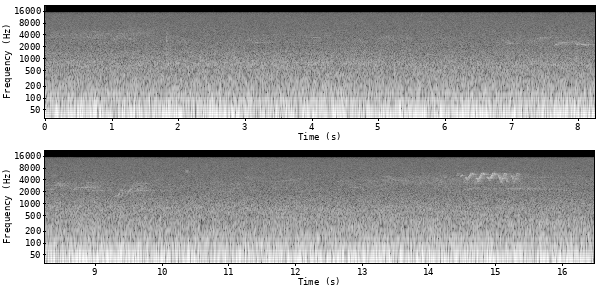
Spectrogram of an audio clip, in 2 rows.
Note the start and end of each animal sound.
[6.59, 9.88] Rose-breasted Grosbeak (Pheucticus ludovicianus)
[14.30, 15.47] Yellow-rumped Warbler (Setophaga coronata)

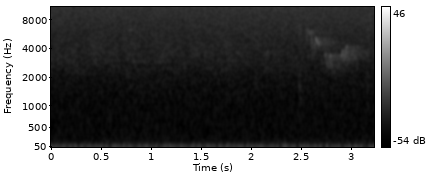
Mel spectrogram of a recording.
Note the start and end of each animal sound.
[0.00, 1.77] Ovenbird (Seiurus aurocapilla)
[2.43, 3.17] Red-eyed Vireo (Vireo olivaceus)

